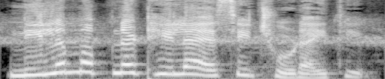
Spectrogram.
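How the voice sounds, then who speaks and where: A woman's voice: sits high, sing-song, normal speed. A woman storyteller reading a scripted tale as narrator.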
